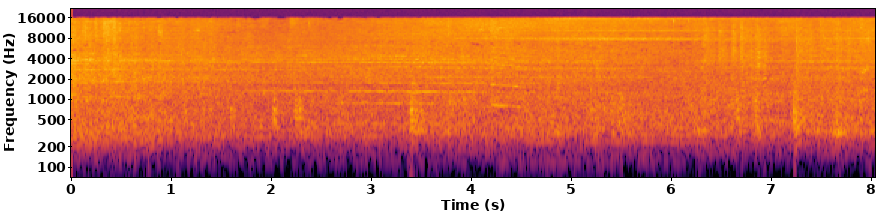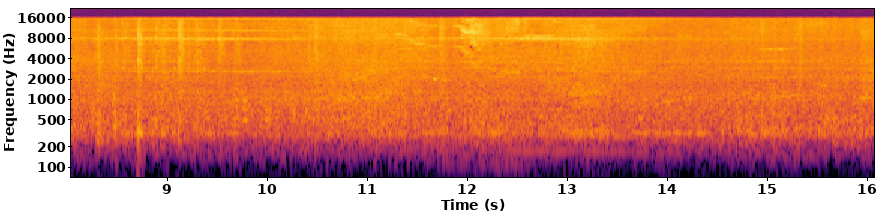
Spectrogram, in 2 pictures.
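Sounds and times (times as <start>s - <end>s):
high wheel squeal: 0.4s - 6.4s, 7.5s - 16.0s.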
